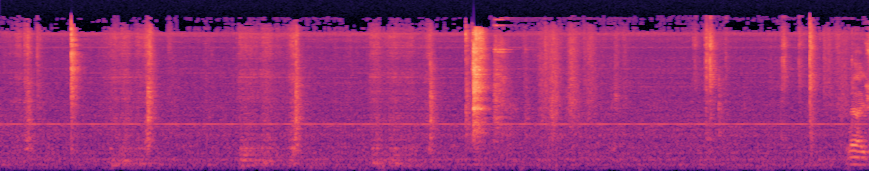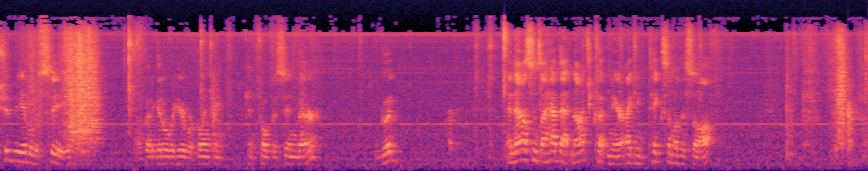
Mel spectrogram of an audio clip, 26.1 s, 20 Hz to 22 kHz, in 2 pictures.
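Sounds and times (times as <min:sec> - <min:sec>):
saw scraping wood: 0:13.4 - 0:14.6, 0:25.5 - 0:25.9.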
